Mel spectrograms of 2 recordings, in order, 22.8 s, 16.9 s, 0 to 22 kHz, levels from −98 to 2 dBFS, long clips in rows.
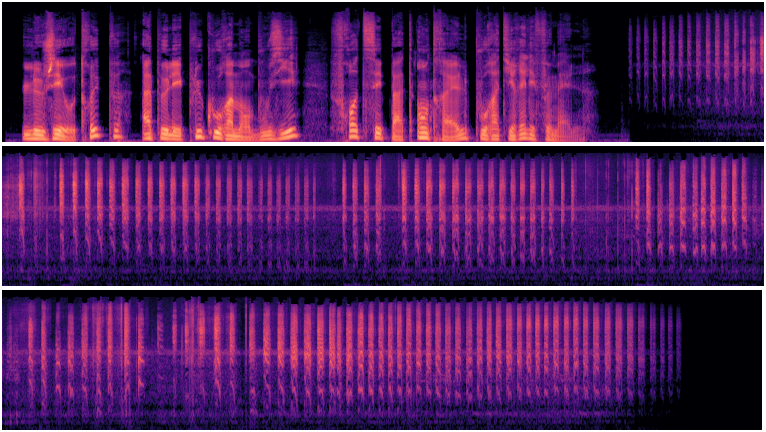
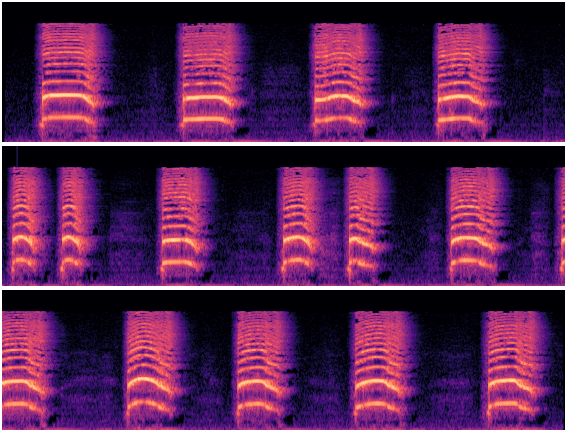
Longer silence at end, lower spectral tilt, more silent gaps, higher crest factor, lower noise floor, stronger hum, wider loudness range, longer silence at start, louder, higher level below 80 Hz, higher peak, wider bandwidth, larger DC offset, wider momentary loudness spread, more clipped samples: first, 1.2 s vs 0.25 s; first, -3.5 dB/octave vs 3 dB/octave; neither; first, 22 dB vs 14 dB; first, -88 dBFS vs -60 dBFS; neither; first, 7 LU vs 2 LU; second, 0.2 s vs 0.35 s; second, -25 LUFS vs -11 LUFS; first, -48 dBFS vs -58 dBFS; second, -4 dBFS vs 0 dBFS; first, 17.5 kHz vs 12 kHz; neither; about the same, 15 LU vs 13 LU; neither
